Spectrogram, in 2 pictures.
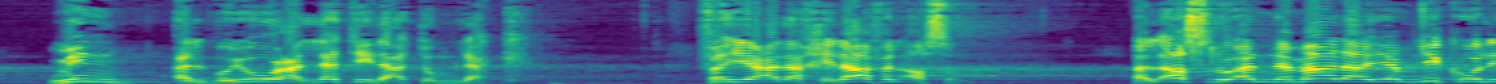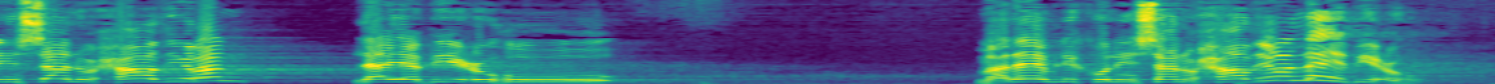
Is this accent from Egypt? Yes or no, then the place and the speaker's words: no; Kuwait; مثل الحين عندنا بالكويت يسمون الدين سلف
